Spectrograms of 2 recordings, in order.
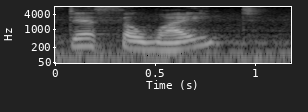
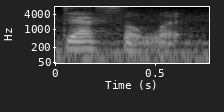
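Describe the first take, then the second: First: It is sounded out as the letters suggest. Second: It is said with its usual pronunciation. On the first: The speaker calls it wrong. "Looks like it says desolate" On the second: The speaker calls it right. "But we pronounce it a different way. We pronounce it desolate"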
